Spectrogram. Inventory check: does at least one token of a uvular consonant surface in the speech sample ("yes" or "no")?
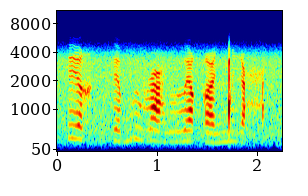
yes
